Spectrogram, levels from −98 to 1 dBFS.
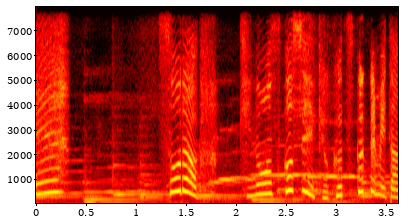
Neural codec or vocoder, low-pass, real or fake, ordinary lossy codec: codec, 16 kHz, 6 kbps, DAC; none; fake; none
